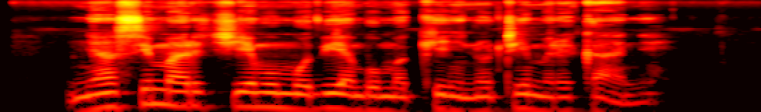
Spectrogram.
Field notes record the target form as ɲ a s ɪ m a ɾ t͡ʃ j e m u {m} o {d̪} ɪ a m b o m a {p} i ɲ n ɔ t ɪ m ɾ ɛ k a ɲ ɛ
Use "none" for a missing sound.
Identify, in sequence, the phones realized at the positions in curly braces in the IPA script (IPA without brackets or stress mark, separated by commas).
m, d̪, k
